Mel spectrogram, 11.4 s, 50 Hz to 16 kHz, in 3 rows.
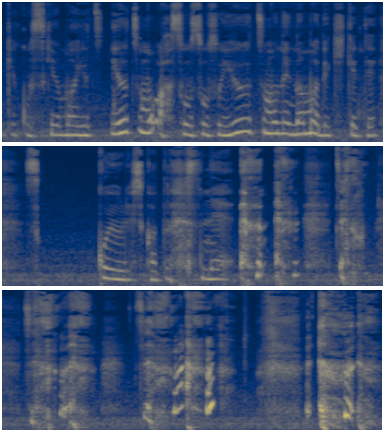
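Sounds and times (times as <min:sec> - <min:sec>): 
speech: 0:00.0 - 0:11.0
person coughing: 0:06.2 - 0:11.4.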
